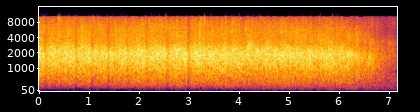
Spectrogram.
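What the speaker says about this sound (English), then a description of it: "Let's give them a big round of applause." Audience applause at a charity gala, honoring donors: dense, sustained clapping from a large crowd, loud and steady throughout before tapering slightly at the end.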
